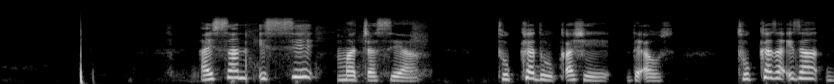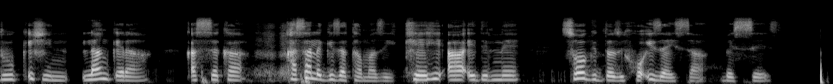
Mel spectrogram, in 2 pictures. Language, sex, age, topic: Gamo, female, 25-35, government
